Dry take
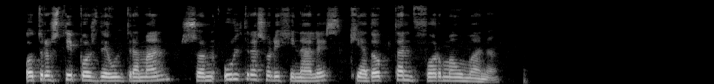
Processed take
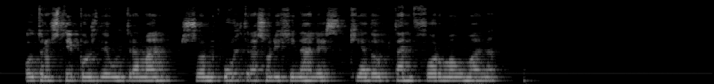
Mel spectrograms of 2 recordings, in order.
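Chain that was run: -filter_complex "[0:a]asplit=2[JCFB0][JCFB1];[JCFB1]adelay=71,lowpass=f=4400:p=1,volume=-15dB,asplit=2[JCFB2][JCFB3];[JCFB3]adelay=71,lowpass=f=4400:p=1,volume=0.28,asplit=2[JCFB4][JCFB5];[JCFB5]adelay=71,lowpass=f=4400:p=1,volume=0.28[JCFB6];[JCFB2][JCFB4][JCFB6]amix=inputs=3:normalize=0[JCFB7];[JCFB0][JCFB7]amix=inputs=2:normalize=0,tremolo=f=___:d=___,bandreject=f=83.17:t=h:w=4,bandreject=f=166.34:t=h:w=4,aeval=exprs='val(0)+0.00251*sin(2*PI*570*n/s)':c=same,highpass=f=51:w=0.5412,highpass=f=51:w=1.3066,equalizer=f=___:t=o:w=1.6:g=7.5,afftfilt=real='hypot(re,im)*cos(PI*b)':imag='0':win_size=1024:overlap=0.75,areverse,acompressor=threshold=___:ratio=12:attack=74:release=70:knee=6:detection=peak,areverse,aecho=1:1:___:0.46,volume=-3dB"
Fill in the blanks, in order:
4.9, 0.35, 6600, -29dB, 1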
